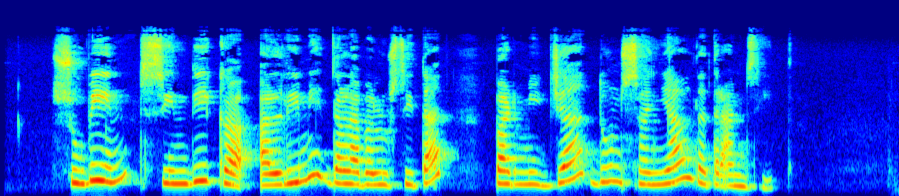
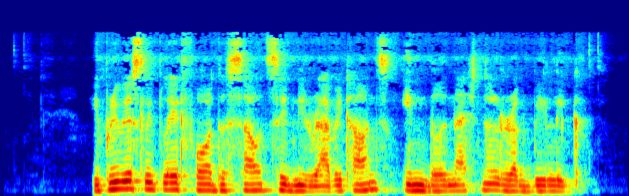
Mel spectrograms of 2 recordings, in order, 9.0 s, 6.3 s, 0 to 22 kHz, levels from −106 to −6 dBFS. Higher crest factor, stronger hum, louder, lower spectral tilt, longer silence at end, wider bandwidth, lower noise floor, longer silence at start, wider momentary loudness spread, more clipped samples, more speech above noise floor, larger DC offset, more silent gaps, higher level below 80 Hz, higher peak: about the same, 18 dB vs 16 dB; neither; second, -29 LUFS vs -18 LUFS; second, -3 dB/octave vs -6.5 dB/octave; first, 1.3 s vs 0.5 s; about the same, 12 kHz vs 11.5 kHz; about the same, -79 dBFS vs -76 dBFS; second, 0.55 s vs 0.95 s; about the same, 9 LU vs 8 LU; neither; second, 50 dB vs 59 dB; neither; neither; second, under -90 dBFS vs -54 dBFS; second, -12 dBFS vs -2 dBFS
